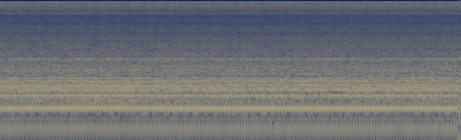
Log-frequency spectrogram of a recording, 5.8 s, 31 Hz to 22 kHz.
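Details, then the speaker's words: New Harbor Freight inverter generator, about 12 minutes of run time, powering a travel trailer's AC: steady, even engine hum with a firm low drone, no misses or surging, carrying the load smoothly. "So what I'm going to do, I'm going to prep this phone up, and I'm going to go inside the trailer and turn the AC off and then back on so that you guys can hear how she loads down when it cycles on and off."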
